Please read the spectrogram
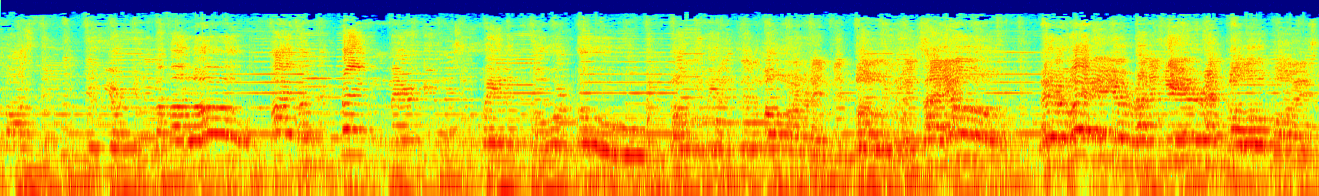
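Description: An acoustic folk band playing a whaling song with banjo, mandolin, guitar, accordion and upright bass, a steady bass pulse under the melody.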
